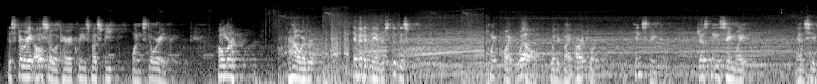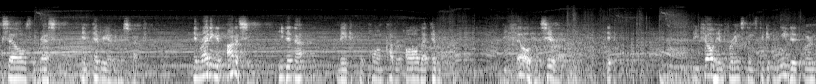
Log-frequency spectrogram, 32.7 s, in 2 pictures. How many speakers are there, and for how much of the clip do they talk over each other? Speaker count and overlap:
one, no overlap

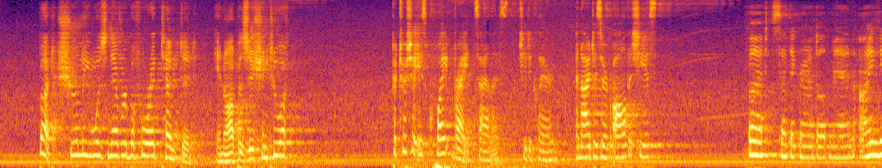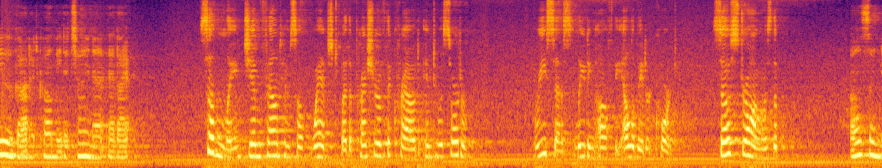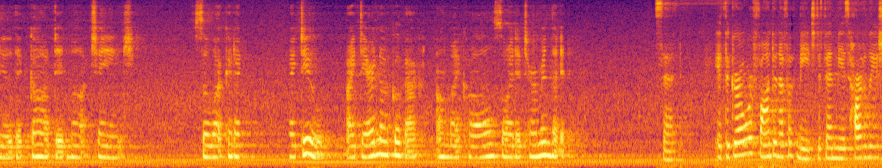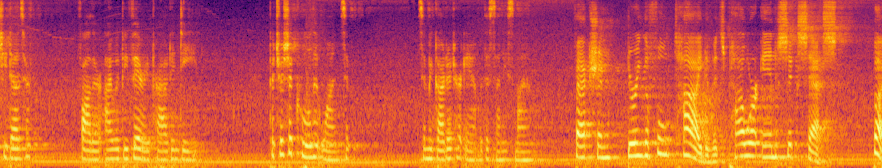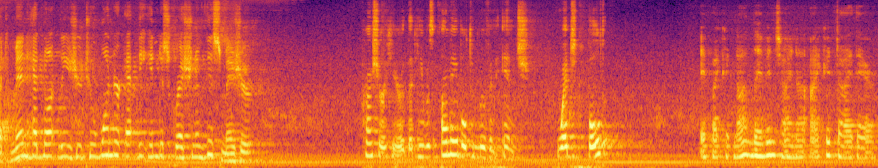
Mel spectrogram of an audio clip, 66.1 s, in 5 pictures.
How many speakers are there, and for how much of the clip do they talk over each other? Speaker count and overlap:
four, no overlap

